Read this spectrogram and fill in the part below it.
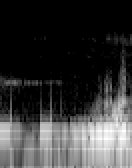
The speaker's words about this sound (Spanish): escucharás una señal de código Morse. Gira lentamente para centrarlo, pero ten cuidado porque puedes perderlo pues la brújula es muy sensible. Recuerda que en el modo de brújula no puedes caminar, solo escuchar. Ok, buscamos el morse. Ahí está.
